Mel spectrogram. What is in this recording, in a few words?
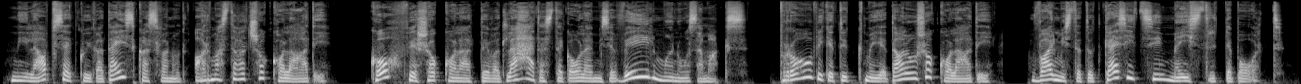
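Estonian female Sweet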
